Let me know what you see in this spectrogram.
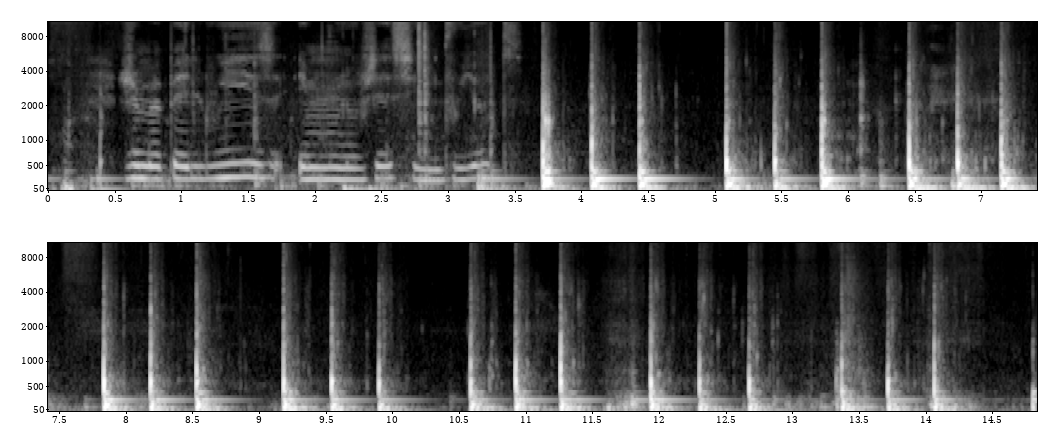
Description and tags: mysounds-Louise-bouillotte
hot-water bag
mysounds, france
